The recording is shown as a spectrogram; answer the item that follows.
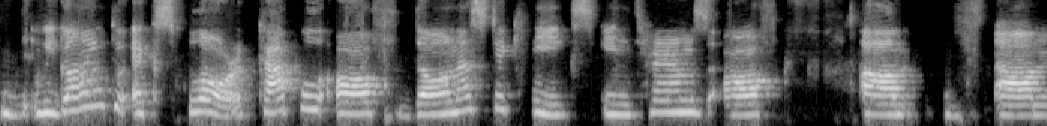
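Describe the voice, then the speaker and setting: A woman speaks at a very slow pace with a slight non-native accent. Her fairly high voice has lively intonation. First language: not English. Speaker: energy medicine practitioner and teacher. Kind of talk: online presentation. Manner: halting.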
